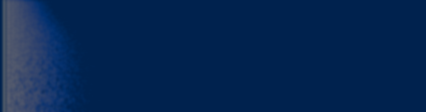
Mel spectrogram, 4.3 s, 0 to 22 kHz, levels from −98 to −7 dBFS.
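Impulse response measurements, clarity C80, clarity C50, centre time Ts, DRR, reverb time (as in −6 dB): 9.0 dB, 8.0 dB, 25 ms, 6.5 dB, 1.5 s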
